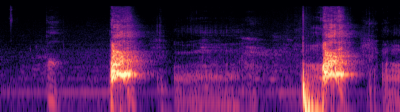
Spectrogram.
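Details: An angry Golden Retriever gives two loud, harsh barks about two seconds apart.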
